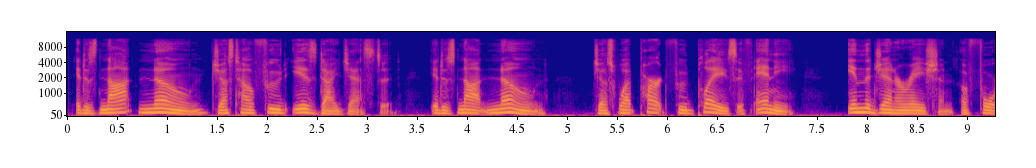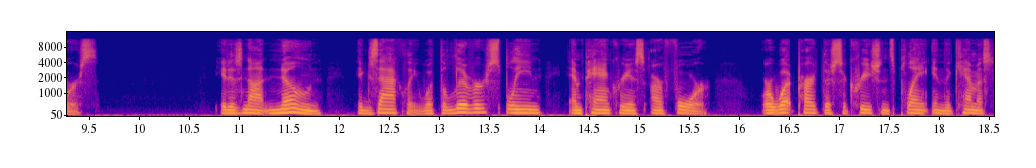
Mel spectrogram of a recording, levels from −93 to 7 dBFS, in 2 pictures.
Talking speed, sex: 160 wpm, female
